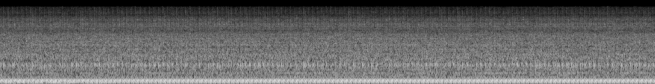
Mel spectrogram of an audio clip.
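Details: Craftsman DGT 6000 twin-cylinder engine after reassembly (new fuel line, fuel pump mounted), first run: steady, even thrum at idle with constant low beat, no misses or knocks — normal idle.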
